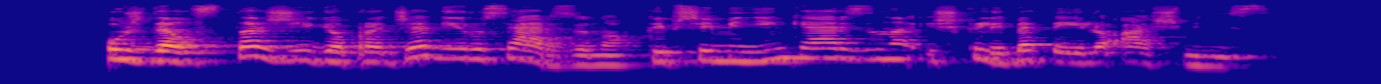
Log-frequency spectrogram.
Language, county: Lithuanian, Tauragė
